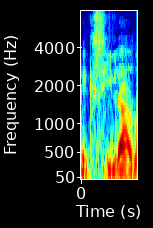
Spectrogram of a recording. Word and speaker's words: exilado: un pequeño aparte eh yo nunca me consideré un exilado o exiliado nunca he sabido Cómo se dice se dice de las dos maneras por lo visto tal vez yo digo exilado eh nunca me consideré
